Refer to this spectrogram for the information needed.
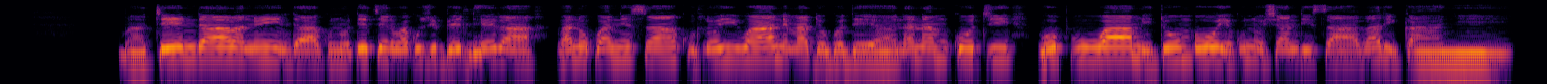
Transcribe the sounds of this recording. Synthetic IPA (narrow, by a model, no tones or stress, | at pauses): ʋate̞ndaʋano̞endakuno̞ɗe̞t͡se̞rwakuʐibʱe̞ɮe̞ra | ʋano̞kwanisakuɬo̞iwane̞madʱo̞ɡʱo̞dʱe̞ananamuko̞ti | ʋo̞puwamito̞mbo̞je̞kuno̞ʃandisaʋaɾikaːɲi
